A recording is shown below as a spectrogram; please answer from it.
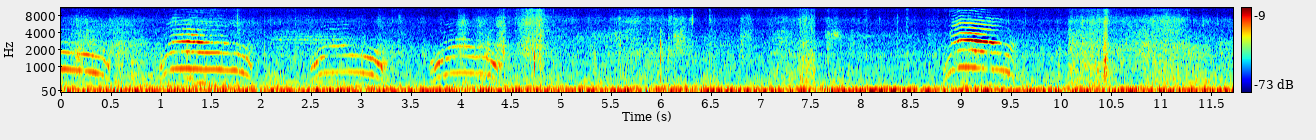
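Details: Garden outing of a Persian cat with her adopted kittens, carefully watching rabbits; a run of six or seven bent, mewing calls in quick succession, then a later lone meow, beneath a low outdoor rumble.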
